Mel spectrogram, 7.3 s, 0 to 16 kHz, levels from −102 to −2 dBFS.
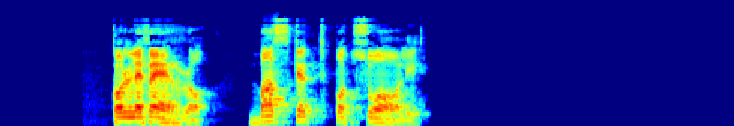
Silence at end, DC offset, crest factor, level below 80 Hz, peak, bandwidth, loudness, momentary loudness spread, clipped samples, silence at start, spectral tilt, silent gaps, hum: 3.15 s; under 0.1%; 24 dB; -70 dBFS; 0 dBFS; 9.4 kHz; -19 LUFS; 17 LU; under 0.1%; 1.15 s; -3 dB/octave; 2.37-2.49 s; none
